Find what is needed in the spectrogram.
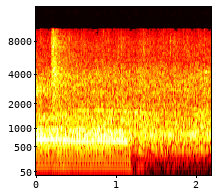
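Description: A TV commentator's long, drawn-out goal shout held on one steady pitch, breaking off about a second in and leaving fainter crowd noise.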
